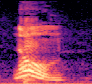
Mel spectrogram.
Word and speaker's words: Nome: Nome. Except without a G, so it's not a little tiny old man pedophile.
